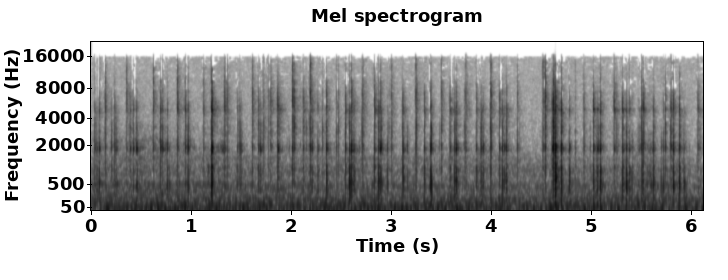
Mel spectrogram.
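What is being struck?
Bamboo paddle hairbrush.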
